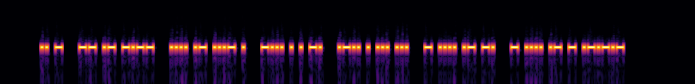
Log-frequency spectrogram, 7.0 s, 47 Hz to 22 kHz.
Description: Morse code, heard as a keyed tone, about 50 wpm, 700 Hz. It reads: IT MAY HAVE BEEN LESS THAN THAT.
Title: Sentences from Top 1000 Words - Review Part 2 - 50wpm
